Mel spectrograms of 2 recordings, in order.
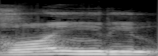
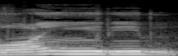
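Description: Both takes have the same delivery.

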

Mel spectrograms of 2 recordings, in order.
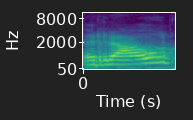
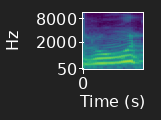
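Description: First: The word is said with a vowel like in 'out'. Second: The word is said with a vowel like in 'boot'. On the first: This is the American pronunciation. "American pronunciation" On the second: This is the British pronunciation. "British pronunciation"

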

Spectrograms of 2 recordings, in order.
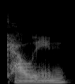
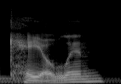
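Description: First: It is pronounced closer to the Mandarin original. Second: It uses the common English pronunciation. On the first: "which is closer to the Mandarin than kaolin" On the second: "I've heard people say kaolin"

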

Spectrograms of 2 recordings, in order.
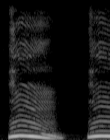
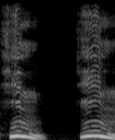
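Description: No difference in how they are said.

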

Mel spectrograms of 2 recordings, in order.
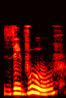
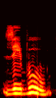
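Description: First: The middle consonant is a V sound. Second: The middle consonant is a B sound. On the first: "So it's pronounced zivuv" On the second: "written zibub"

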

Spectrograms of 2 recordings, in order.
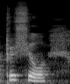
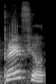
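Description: First: The stress is on the second syllable. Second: The stress is on the first syllable. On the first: The speaker calls it right. "а prefer. Останній склад наголошений" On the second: The speaker calls it wrong. "Не prefer"

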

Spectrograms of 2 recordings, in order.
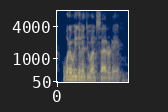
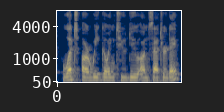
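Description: First: Going to is reduced to gonna. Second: Going to is said in full, two words. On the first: "going to will sound like gonna" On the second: "Instead of saying"

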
